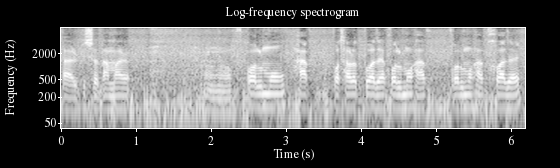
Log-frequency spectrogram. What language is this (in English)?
Assamese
